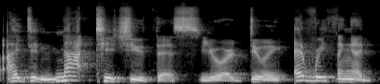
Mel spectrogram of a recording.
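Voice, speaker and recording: A man's voice: mid-range voice, big pitch swings, unhurried, voice pushed up. A man voicing the stern, disapproving inner voice of society as he tells a story. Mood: scolding. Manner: scolding, disapproving.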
